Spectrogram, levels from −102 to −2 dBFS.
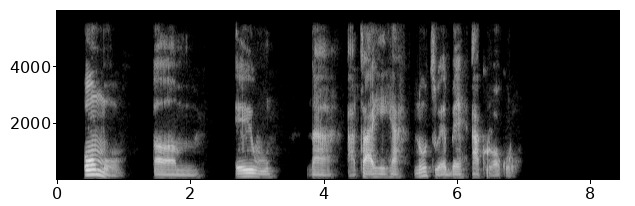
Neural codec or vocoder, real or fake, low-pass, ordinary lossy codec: none; real; 5.4 kHz; AAC, 48 kbps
